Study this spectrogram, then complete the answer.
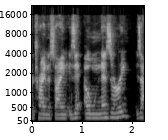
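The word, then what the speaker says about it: En-Nesyri: Is it El Nezari? Is that how you say it? El Nezari, yeah.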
